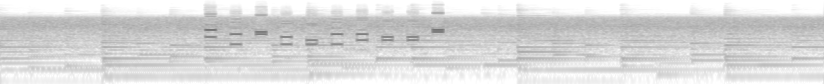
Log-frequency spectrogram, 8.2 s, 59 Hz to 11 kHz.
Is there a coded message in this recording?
Yes: multi-frequency trunk signalling (R1, as on North American trunks) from 2.1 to 4.4 s, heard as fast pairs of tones, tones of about 110 ms, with phone line noise. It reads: KP 40214533 ST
